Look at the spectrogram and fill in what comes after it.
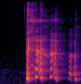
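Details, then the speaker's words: Cough in a person still on antibiotics and probiotics after a recent illness, now also coughing up blood, attributed to a throat irritated from heavy coughing. "I'm still on antibiotics um naturally my stomach is completely messed up from the antibiotics so I'm also on probiotics um and I still have this happening and I have a cough"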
